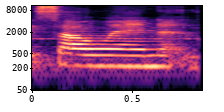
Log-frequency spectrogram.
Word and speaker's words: Samhain: favorite so selwyn selwyn which by the way took me forever to figure out how to pronounce and i mean i had to google it because it is spelled nothing like it sounds so are someone and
